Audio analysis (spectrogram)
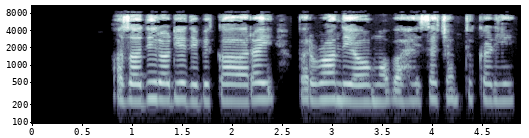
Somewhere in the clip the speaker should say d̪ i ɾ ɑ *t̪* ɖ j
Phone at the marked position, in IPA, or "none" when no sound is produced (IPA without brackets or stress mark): none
